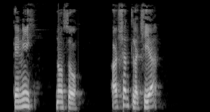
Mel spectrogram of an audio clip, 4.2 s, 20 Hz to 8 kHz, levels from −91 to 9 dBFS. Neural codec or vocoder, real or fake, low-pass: none; real; 7.2 kHz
